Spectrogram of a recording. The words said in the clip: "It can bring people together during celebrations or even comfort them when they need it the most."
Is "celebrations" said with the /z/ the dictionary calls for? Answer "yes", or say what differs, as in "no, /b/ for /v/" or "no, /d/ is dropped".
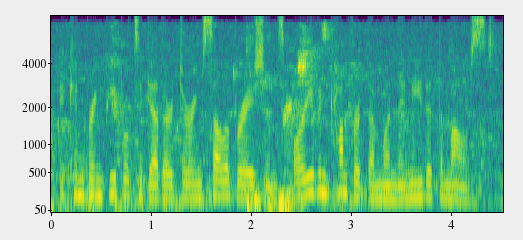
yes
